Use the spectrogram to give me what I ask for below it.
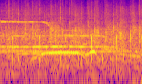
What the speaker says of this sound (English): Behind me, I can hear the audience cheers grow louder.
